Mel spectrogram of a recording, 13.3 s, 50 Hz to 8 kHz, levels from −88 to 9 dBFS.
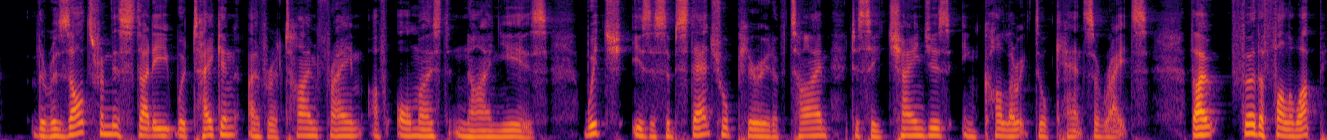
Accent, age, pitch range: Australian, 40-59, 130-160 Hz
